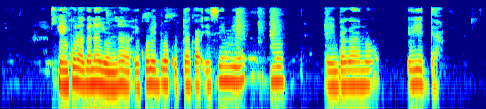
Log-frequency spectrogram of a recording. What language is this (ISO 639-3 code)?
lug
